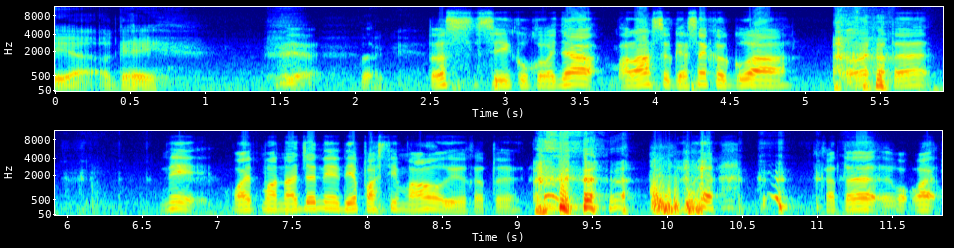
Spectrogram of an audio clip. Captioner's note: laugh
